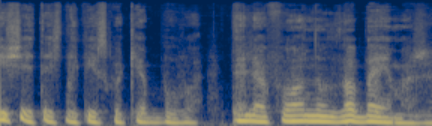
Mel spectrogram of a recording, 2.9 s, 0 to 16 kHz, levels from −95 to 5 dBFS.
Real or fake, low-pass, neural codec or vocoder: fake; 14.4 kHz; vocoder, 44.1 kHz, 128 mel bands, Pupu-Vocoder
